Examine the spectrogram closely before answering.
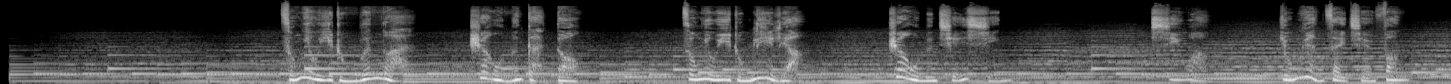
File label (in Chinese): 公益走心广告温暖沉稳走心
